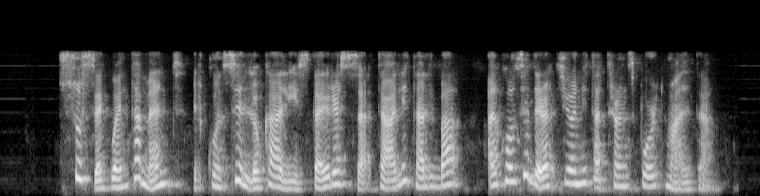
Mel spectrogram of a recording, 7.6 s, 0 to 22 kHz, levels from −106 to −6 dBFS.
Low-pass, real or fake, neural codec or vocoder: 7.2 kHz; fake; vocoder, 22.05 kHz, 80 mel bands, HiFi-GAN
